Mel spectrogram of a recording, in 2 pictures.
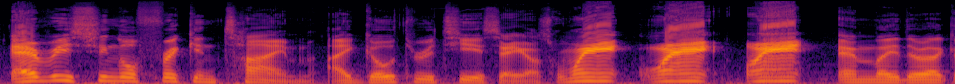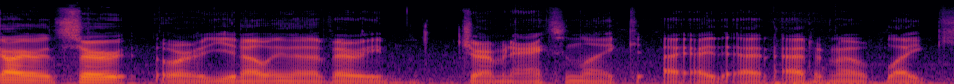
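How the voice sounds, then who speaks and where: A young American man chats casually as a podcast co-host, his voice sitting very low. He rambles through his story, stopping and restarting with plenty of fillers. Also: brisk, bright, forceful tone. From United States. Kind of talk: casual chat.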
